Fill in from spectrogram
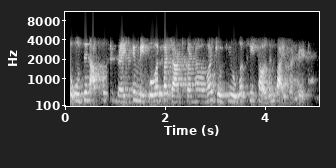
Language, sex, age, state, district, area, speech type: Hindi, female, 18-30, Rajasthan, Jodhpur, urban, conversation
